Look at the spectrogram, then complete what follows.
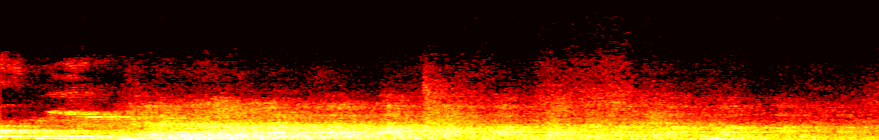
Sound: laughter

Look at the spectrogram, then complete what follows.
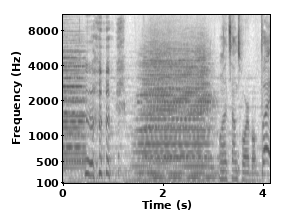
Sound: woman laughs

